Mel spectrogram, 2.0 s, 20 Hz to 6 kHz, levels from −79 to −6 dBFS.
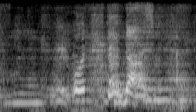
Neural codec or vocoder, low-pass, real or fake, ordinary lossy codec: codec, 24 kHz, 1 kbps, SNAC; 5.4 kHz; fake; none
